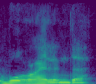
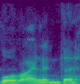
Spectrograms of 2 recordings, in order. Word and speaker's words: War Islander: We've been saying his name wrong for the whole time he's been in the leagues. It's War Islander, not Warislander. oh, I okay.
